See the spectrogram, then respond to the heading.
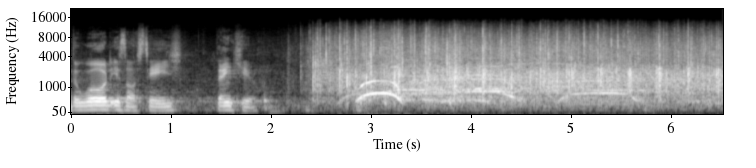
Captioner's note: audience applauding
